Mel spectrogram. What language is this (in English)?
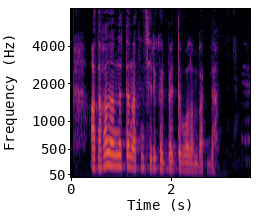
Yakut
